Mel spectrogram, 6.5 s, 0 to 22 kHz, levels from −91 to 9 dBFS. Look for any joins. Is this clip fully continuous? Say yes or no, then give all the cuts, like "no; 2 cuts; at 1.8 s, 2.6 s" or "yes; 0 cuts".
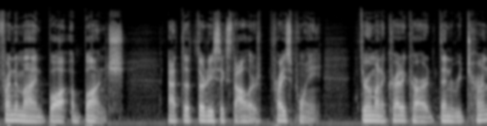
yes; 0 cuts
